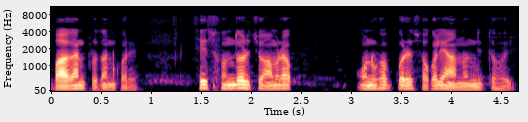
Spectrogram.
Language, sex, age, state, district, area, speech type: Bengali, male, 30-45, West Bengal, Paschim Medinipur, rural, spontaneous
